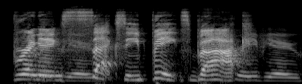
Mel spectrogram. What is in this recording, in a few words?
UK female Enthusiastic; Bringin sexy beats back; beanstalk audio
